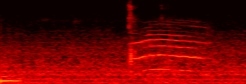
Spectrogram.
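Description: A domestic cat meowing once, a single faint call about a second and a half in that rises slightly and then falls away.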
